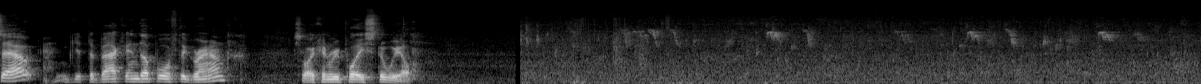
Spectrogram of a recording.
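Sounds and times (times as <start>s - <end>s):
outdoor background hiss: 0.0s - 12.0s
small birds chirping: 5.2s - 12.0s.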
